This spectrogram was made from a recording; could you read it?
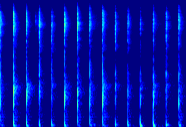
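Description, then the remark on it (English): A single person claps their hands manually in place of a missing soundboard applause effect, in a steady, brisk rhythm, about fourteen sharp, crisp claps at roughly four per second, with no talking. “Guess I have to manually clap for him.”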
